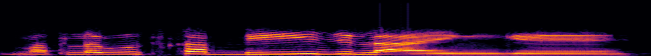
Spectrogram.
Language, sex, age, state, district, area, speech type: Hindi, female, 30-45, Bihar, Samastipur, rural, conversation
